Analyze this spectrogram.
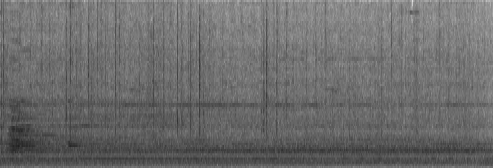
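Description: Lionel O-gauge model trains running on three-rail track: a steady hum and whine from the electric motors and rolling wheels, with scattered light clicks from the rail joints.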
